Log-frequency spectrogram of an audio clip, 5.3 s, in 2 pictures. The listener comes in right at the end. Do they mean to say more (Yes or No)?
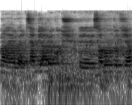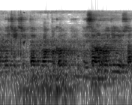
No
